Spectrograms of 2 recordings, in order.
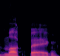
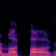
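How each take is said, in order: First: Mukbang with the a of cat, muck-bang; pronunciation. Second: Mukbang with the a of father, muck-bong; pronunciation. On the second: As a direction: say mukbang rhyming with long. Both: Shown as a demonstration. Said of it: "or however you say that".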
